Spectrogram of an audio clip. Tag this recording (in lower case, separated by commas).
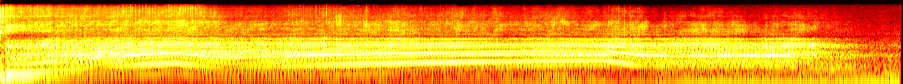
vehicle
